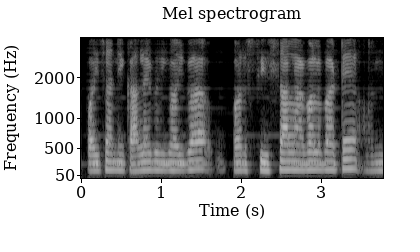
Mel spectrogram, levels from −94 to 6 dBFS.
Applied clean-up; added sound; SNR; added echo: neural mask model DeepFilterNet 3.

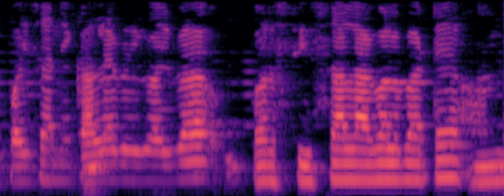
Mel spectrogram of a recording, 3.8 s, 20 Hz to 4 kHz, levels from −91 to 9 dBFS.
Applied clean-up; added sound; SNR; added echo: classical method WPE with log-MMSE.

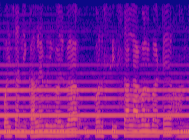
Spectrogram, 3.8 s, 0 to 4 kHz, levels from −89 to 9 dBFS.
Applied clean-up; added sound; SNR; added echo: none; Wind instrument, woodwind instrument; -3 dB; reverberation time 0.3 s.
